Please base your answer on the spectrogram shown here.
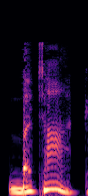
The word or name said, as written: Batak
